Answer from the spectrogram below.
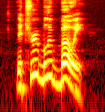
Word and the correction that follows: Bowie: What? Bowie. Bowie. Sorry. It's Bowie. Gonna take me a while. I've got 35 years of mispronouncing it.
